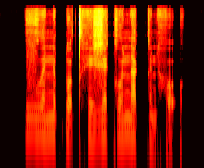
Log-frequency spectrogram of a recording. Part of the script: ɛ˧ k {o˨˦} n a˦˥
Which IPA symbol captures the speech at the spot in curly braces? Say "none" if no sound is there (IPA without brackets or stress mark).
o˨˦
